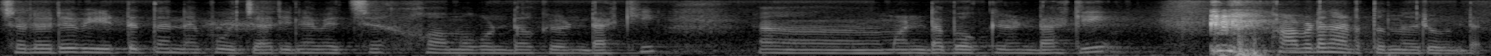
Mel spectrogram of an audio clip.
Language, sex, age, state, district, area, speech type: Malayalam, female, 30-45, Kerala, Malappuram, rural, spontaneous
